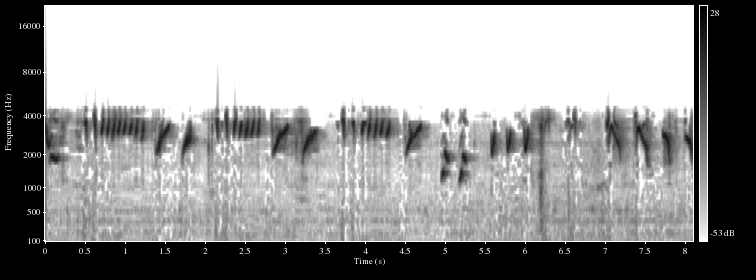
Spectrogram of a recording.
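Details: Greater green leafbird full song meant to lure wild birds: quick buzzy trills alternating with sweeping slurred whistles and short chips, packed and varied throughout.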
